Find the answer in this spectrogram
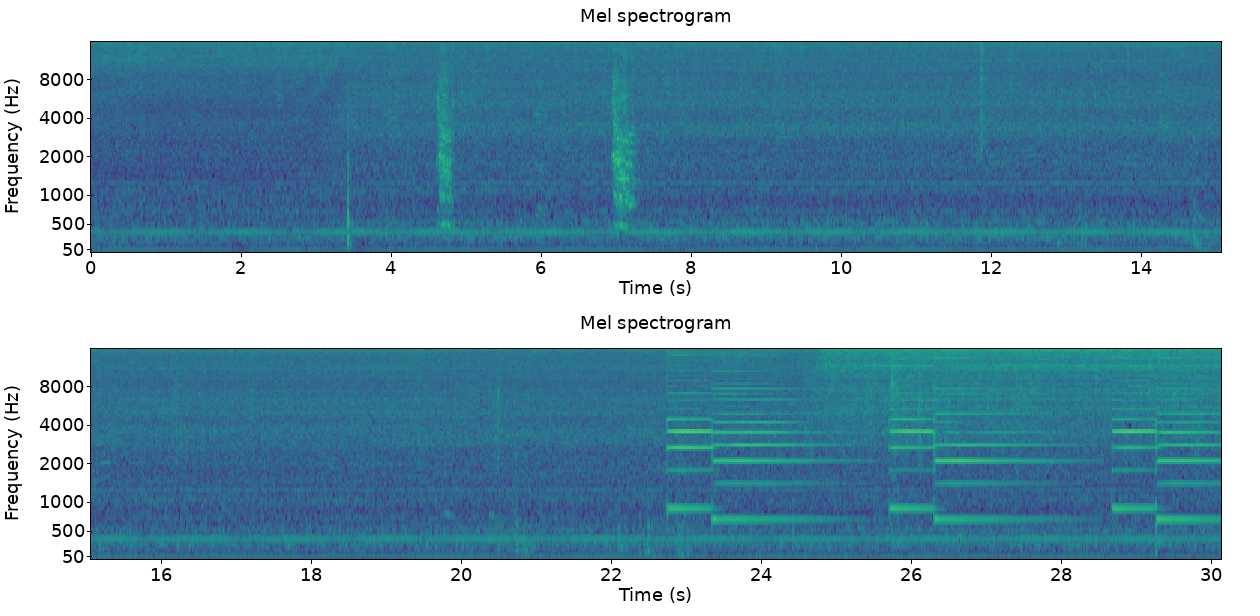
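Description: Steady low electrical hum, with two short chirps about five and seven seconds in. From about twenty-three seconds an electronic two-note chime, high then low, sounds three times about three seconds apart, each note ringing on and fading.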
